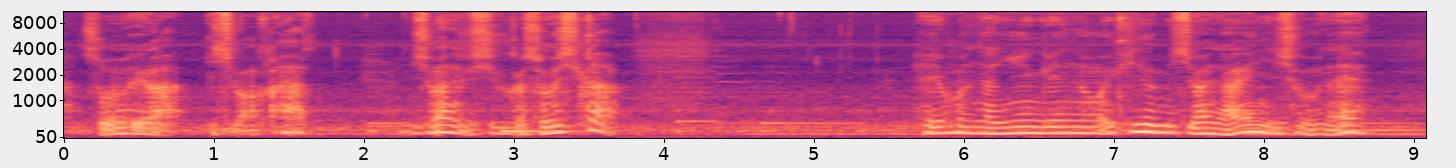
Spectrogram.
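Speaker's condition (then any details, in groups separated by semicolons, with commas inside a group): Tongue cancer, partial glossectomy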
